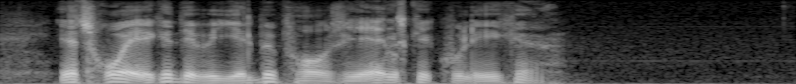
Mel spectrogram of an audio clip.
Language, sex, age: Danish, male, 41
